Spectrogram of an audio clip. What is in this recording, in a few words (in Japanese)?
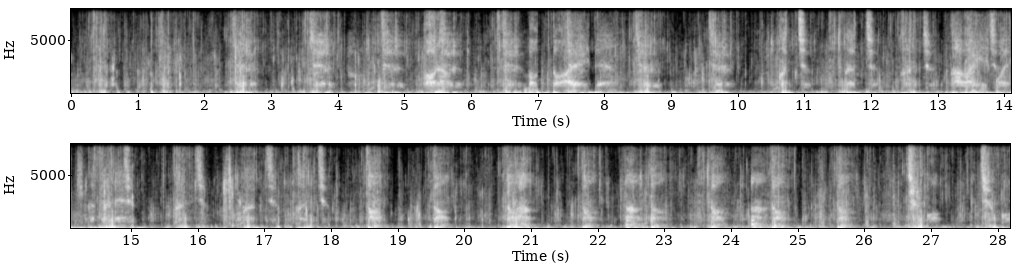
凌辱エンドループ ささやき魔法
